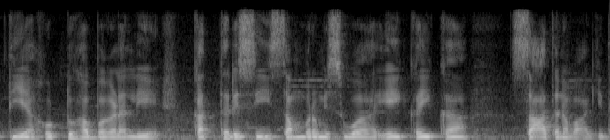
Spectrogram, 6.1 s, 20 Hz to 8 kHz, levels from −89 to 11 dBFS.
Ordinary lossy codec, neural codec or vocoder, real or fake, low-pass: none; none; real; 7.2 kHz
